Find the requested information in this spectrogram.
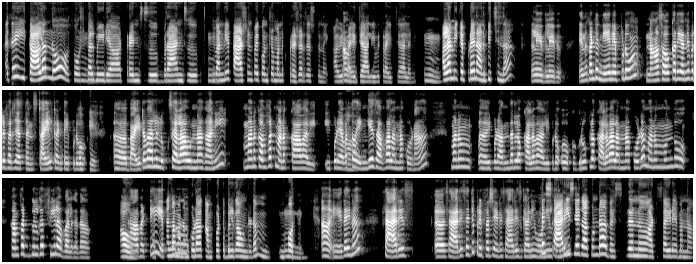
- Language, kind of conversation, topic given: Telugu, podcast, మీ దుస్తులు ఎంపిక చేసే సమయంలో మీకు సౌకర్యం ముఖ్యమా, లేక శైలి ముఖ్యమా?
- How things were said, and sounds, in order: in English: "సోషల్ మీడియా"; in English: "ఫ్యాషన్"; in English: "ప్రెషర్"; in English: "ట్రై"; in English: "ట్రై"; in English: "ప్రిఫర్"; in English: "స్టైల్"; in English: "లుక్స్"; in English: "కంఫర్ట్"; in English: "ఎంగేజ్"; in English: "గ్రూప్‌లో"; in English: "కంఫర్టబుల్‌గా ఫీల్"; in English: "కంఫర్టబుల్‌గా"; in English: "ఇంపార్టెంట్"; in English: "శారీస్"; in English: "శారీస్"; in English: "ప్రిఫర్"; in English: "శారీస్"; in English: "వెస్టర్న్"; in English: "సైడ్"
